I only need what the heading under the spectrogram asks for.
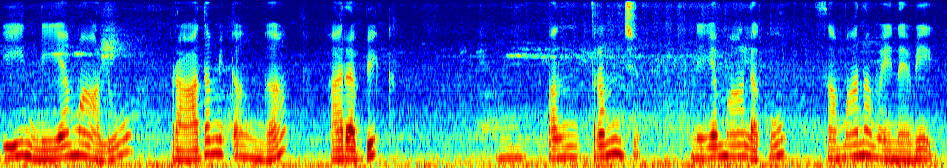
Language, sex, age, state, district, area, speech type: Telugu, female, 30-45, Telangana, Peddapalli, rural, read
